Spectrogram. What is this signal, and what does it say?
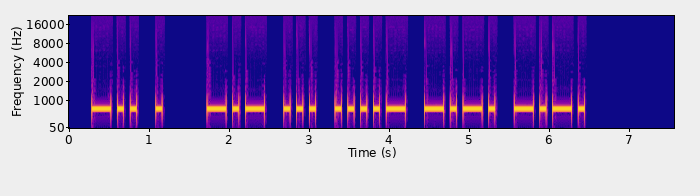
Morse code, heard as a keyed tone, about 15 wpm, 700 Hz. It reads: DE KS4CC
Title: USA Callsign DE Callsign 15wpm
